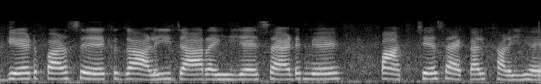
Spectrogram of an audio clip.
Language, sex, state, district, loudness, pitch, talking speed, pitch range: Hindi, female, Maharashtra, Washim, -14 LUFS, 250 Hz, 165 wpm, 235-260 Hz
